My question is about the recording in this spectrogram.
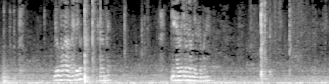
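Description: A cat meowing twice, each meow short and rising then falling in pitch, the first about a second in and the second a little after two seconds. A sharp click follows near the end, over a steady low hum.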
